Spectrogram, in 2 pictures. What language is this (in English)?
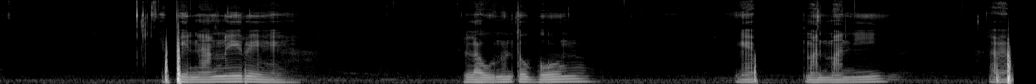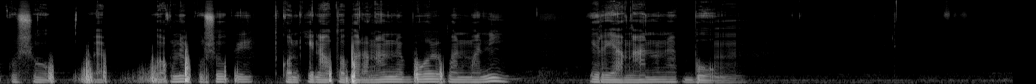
Siar-Lak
